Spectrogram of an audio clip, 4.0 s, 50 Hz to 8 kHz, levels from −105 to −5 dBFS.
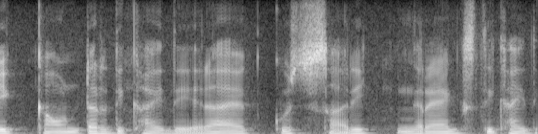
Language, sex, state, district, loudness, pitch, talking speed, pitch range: Hindi, male, Chandigarh, Chandigarh, -20 LUFS, 110 Hz, 165 wpm, 105-115 Hz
